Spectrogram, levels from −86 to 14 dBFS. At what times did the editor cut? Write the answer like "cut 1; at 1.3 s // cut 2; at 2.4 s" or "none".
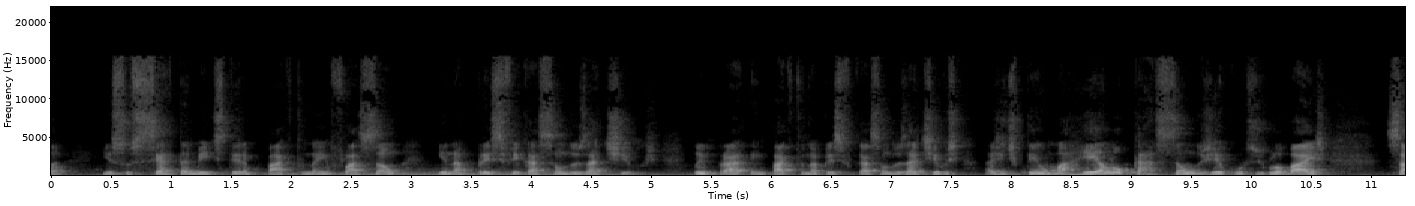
cut 1; at 1.6 s // cut 2; at 5.4 s // cut 3; at 8.1 s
